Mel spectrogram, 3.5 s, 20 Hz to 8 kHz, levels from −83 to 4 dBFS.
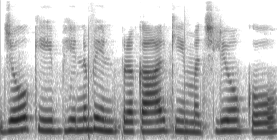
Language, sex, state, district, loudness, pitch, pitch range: Hindi, female, Bihar, Darbhanga, -16 LUFS, 220 Hz, 205-225 Hz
